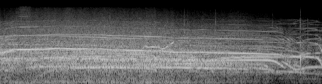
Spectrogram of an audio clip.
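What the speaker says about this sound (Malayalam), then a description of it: "അനീഷ് ആവർത്തിച്ചത് ആൾക്കൂട്ടത്തെ ആവേശഭരിതരാക്കി" Crowd at a homecoming reception cheering and whooping in a loud, sustained roar with high shrill voices throughout, tapering slightly near the end.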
